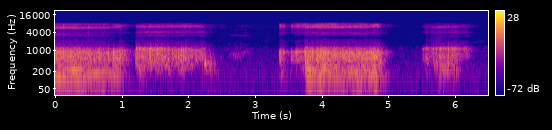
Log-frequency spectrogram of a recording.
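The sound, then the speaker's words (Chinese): A voice imitates the pig character Zhu Bajie snoring asleep while hiding in the grass: four loud, rough, rasping snores in a slow rhythm, with a faint snuffle between the second and third, and short silences between breaths. “睡着了，哎呀，这一觉啊，一直睡到半夜才醒来，哎，真是的。”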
